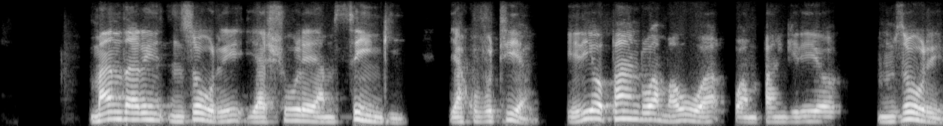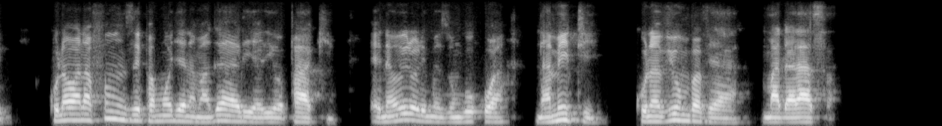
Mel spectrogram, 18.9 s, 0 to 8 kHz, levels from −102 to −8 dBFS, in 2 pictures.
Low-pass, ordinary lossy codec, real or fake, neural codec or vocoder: 7.2 kHz; Opus, 16 kbps; real; none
